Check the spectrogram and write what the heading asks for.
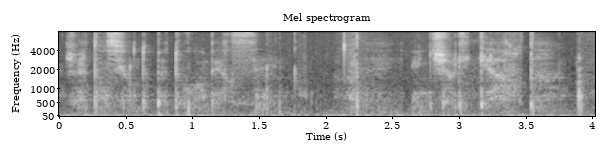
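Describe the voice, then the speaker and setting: A woman whispering a gentle unboxing in whispered role-play, halting with many fillers as she gushes over a gift box. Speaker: ASMR creator.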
